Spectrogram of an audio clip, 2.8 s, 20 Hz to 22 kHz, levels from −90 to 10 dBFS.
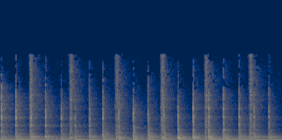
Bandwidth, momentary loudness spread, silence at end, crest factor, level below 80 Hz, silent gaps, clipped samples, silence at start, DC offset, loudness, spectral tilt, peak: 13.5 kHz; 4 LU; 0 s; 24 dB; -64 dBFS; none; under 0.1%; 0 s; under 0.1%; -36 LUFS; -4 dB/octave; -12 dBFS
